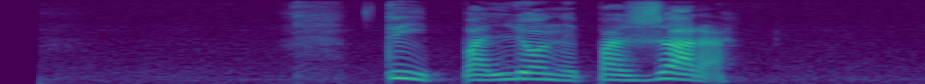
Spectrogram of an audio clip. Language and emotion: Russian, angry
